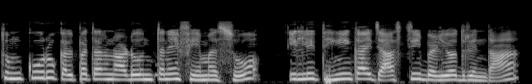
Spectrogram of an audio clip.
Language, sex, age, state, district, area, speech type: Kannada, female, 18-30, Karnataka, Tumkur, urban, spontaneous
